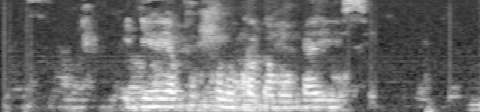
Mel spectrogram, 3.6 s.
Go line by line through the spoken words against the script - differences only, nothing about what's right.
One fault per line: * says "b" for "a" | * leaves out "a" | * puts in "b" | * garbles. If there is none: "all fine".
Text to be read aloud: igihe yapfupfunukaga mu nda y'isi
all fine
